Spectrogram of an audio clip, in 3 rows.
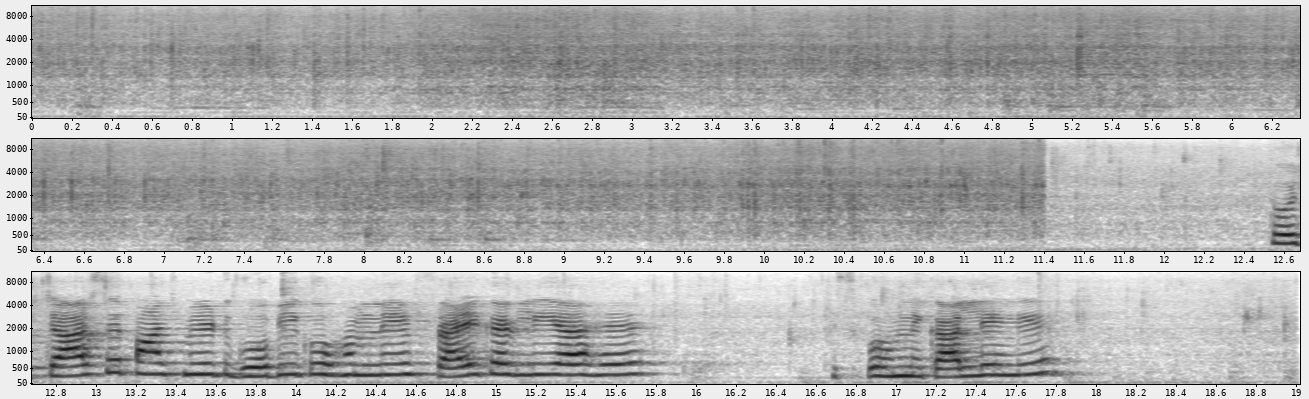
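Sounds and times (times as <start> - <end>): vegetables sizzling in hot oil: 0.0 - 19.0
steel ladle scraping a pan: 1.9 - 9.2.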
